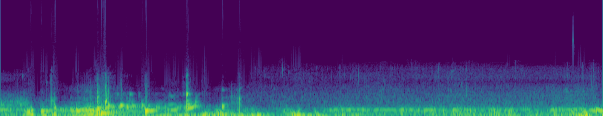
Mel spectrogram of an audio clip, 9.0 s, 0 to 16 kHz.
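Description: Muffled low rumble and sloshing of shallow water picked up by a GoPro Hero 10's microphone as the camera dips below the surface, with several short knocks in the first few seconds.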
